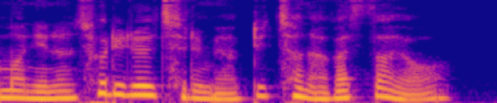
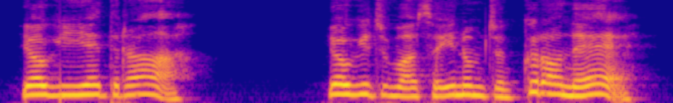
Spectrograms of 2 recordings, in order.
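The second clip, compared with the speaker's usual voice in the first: loud, higher call across the room; raised commanding call; 4 semitones higher, 6 dB louder than usual. Acted. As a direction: summon the boys to drag him out. Mother calls nephews over.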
